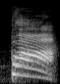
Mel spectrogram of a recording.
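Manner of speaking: punchy loud bow; loud bow sound effect. Retold or imitated. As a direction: shout the hit sound. Hits him with mirror.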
